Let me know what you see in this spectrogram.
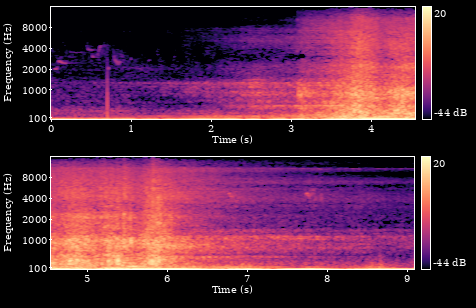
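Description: Train passing close by: a low steady rumble that swells to a loud peak about four to six seconds in, then eases off.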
